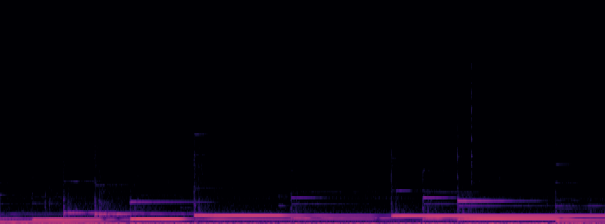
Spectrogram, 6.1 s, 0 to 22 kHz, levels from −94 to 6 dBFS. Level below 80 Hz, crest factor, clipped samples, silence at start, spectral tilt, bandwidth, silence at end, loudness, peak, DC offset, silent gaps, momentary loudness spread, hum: -48 dBFS; 14 dB; under 0.1%; 0 s; -9 dB/octave; 3.4 kHz; 0 s; -42 LUFS; -26 dBFS; under 0.1%; none; 13 LU; none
